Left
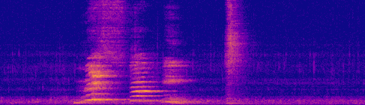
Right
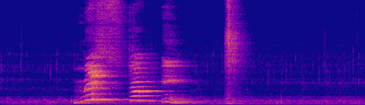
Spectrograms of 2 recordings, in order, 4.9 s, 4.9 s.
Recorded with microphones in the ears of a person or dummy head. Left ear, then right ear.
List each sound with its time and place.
1.0 s a shout: 60° right (ahead or behind), 2 m; by 2.4 s 70° right (ahead or behind), 3 m
3.0 s a whoosh: 30° right (ahead or behind), 2 m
